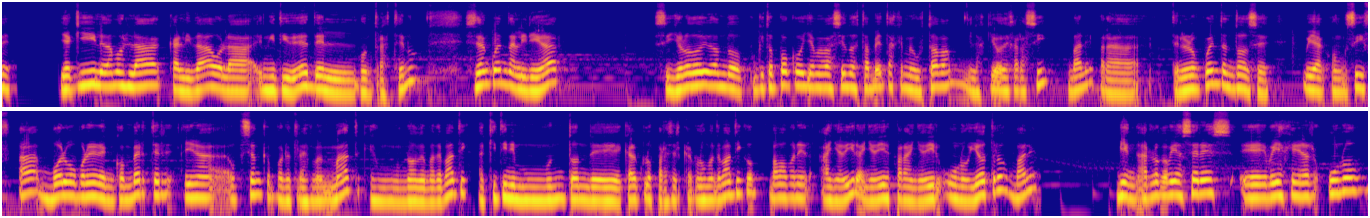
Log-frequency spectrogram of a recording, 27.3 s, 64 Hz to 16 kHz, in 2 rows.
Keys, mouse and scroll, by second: 3.5 click, 4.2 scroll down 1, 4.3-5.9 middle drag, 5.9-8.7 drag, 8.7-17.8 middle drag, 18.1 scroll up 3, 18.2-21.5 middle drag, 21.5 click, 23.6-23.9 scroll down 9.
